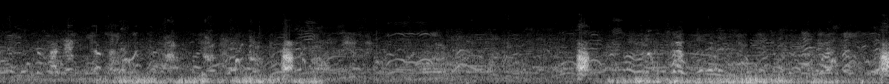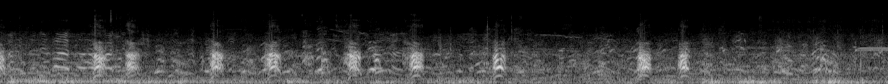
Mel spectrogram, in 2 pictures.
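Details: Norfolk Terrier at an agility event on 28 March 2009, giving short, sharp barks in irregular bursts, several per second at times, over steady human chatter and crowd noise.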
